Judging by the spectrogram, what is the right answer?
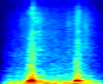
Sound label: Old Men Arm Move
